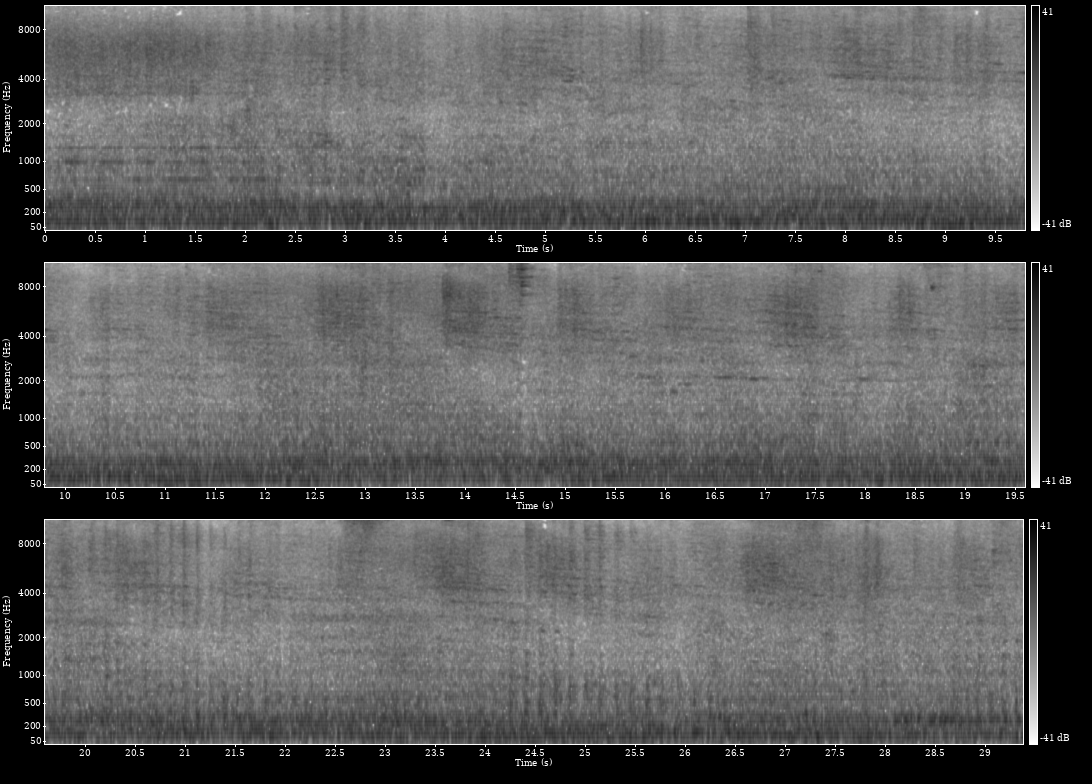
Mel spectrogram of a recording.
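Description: Double-stack intermodal container train rolling past: a steady, loud rumble of steel wheels on rail, with repeated clicks from the wheels running over the track. A faint ringing tone fades out in the first couple of seconds.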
